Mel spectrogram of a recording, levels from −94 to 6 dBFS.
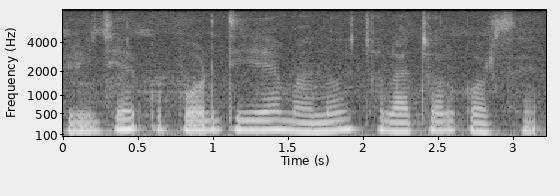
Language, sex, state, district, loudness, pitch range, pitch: Bengali, female, Assam, Hailakandi, -13 LUFS, 160-180 Hz, 175 Hz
